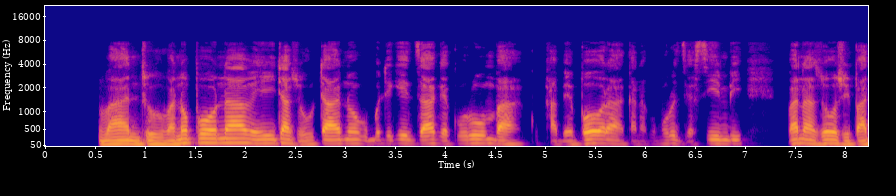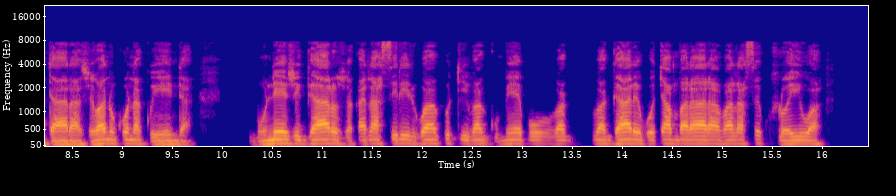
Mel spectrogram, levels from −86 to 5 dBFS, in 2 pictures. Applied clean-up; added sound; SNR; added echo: none; none; none; none.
